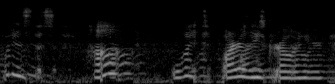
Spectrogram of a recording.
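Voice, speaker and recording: A woman's squeaky put-on character voice at an extremely high pitch, lively intonation and a moderate pace over light background noise. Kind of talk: comic mock-serious vlog narration. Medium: machinima. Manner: deadpan, rambling.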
